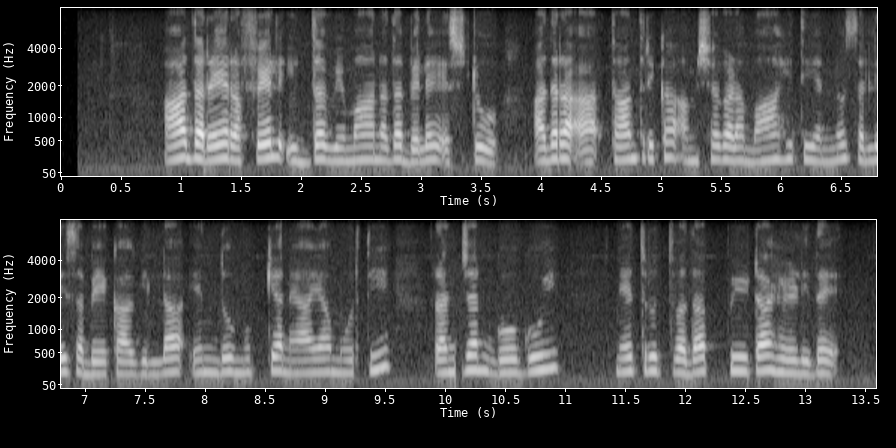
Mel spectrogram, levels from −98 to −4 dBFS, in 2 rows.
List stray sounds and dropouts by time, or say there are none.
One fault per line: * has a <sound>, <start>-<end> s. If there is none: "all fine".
* has a dropout, 10.1-10.1 s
